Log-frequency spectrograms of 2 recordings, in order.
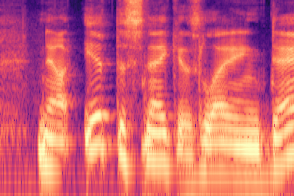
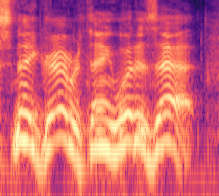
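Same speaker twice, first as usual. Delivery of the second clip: high-pitched, incredulous puppet questioning; puzzled snake puppet; 8 semitones higher than usual. Pretend. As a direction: play a baffled snake, voice pitched up. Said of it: "The snake says".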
